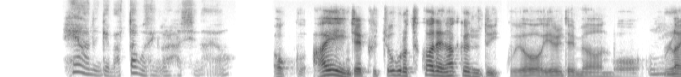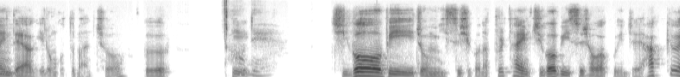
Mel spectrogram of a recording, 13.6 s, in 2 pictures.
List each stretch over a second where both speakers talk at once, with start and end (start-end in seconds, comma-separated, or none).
none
